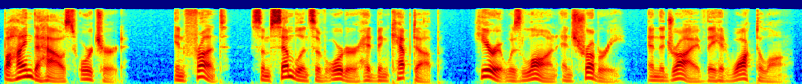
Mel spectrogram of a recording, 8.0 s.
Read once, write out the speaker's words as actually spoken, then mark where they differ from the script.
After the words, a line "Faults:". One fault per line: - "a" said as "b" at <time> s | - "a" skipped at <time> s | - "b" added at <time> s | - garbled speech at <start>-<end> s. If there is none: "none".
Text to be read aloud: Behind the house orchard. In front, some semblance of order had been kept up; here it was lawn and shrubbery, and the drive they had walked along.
Behind the house orchard. In front, some semblance of order had been kept up; here it was lawn and shrubbery, and the drive they had walked along.
Faults:
none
